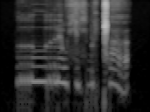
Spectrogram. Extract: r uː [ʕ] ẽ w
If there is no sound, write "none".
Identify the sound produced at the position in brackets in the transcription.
r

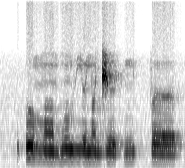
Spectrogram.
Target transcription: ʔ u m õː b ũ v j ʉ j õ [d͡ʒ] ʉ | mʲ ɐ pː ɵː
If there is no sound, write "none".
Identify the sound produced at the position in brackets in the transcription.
d͡ʒ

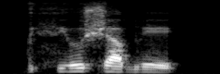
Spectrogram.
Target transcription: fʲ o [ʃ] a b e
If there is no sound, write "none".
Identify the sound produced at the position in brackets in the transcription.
ʃ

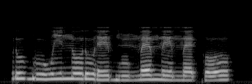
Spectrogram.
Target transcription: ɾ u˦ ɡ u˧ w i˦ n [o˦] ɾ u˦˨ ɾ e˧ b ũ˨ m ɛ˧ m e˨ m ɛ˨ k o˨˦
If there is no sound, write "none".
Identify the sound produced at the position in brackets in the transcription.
o˦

